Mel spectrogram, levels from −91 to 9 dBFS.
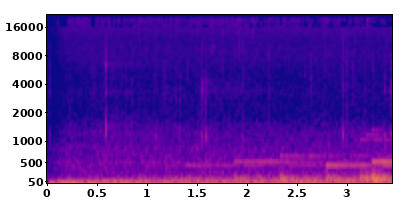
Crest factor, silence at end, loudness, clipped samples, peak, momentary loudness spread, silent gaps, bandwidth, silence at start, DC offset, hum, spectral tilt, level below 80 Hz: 18 dB; 0 s; -41 LUFS; under 0.1%; -18 dBFS; 10 LU; none; over 20 kHz; 0 s; under 0.1%; none; -8 dB/octave; -40 dBFS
